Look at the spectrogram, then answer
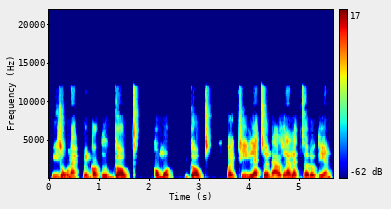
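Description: A woman's voice: mid-range voice, normal speed, dark tone, muffled recording. A young woman teaching a children's English class, who calls on pupils by name, repeats their answers and mixes English words into her instructions.

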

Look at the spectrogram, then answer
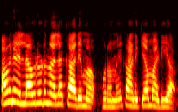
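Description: Woman voicing a soft motherly mother-in-law, high voice. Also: fairly quick, close to an everyday voice. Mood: gentle. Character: kind middle-aged mother-in-law, gentle.

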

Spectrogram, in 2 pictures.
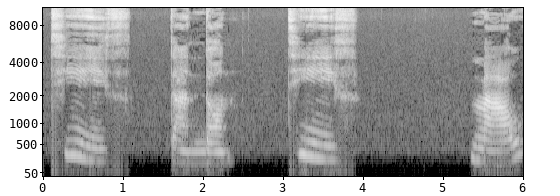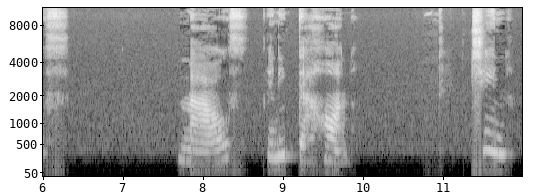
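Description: Female teacher, a bit high and breathy, repeat-after-me vocabulary drills. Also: fairly bright tone, rough recording. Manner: says each word slowly and clearly, then gives its meaning; stretches out key English words for learners to repeat. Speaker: English teacher.

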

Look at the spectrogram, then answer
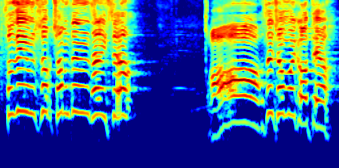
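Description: On a TV comedy stage, a man puts on an extremely high, heavily acted voice with vocal fry to play a loud, bragging young woman who teaches online lectures. Speaking quickly, he teases the live crowd, and studio laughter and noise come through along with some chatter in the background.

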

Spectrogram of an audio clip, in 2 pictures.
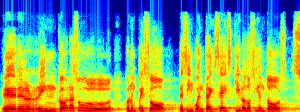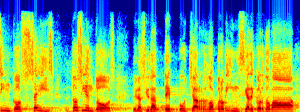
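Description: Slow, high-pitched ring announcer, booming reverb. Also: male voice, animated. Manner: showy ring-announcer delivery with drawn-out names, like lucha libre. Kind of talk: formal fight introductions. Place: stadium, over the PA. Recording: long booming arena reverb.

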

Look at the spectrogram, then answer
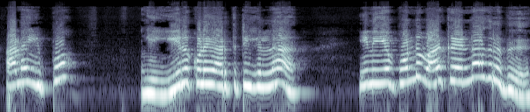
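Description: A woman's voice: high voice, normal speed, pitched above the performer's own voice, lightly acted. A woman voicing a distraught middle-aged mother who wails and laments over her daughter. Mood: upset. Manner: wailing, lamenting.

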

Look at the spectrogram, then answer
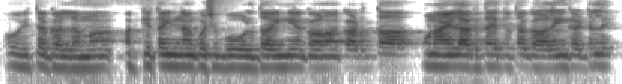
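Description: A man playing a remorseful young son, flat-voiced. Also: medium pitch, fast, lightly acted. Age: young adult. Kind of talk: Punjabi web drama acting. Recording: dull recording with faint background noise.

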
